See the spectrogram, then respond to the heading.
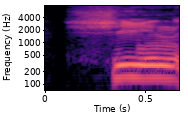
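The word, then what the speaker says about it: شين: Sheen is like an SH, first of all, and then EEN. So it'd be similar to that. That's how you pronounce it.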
